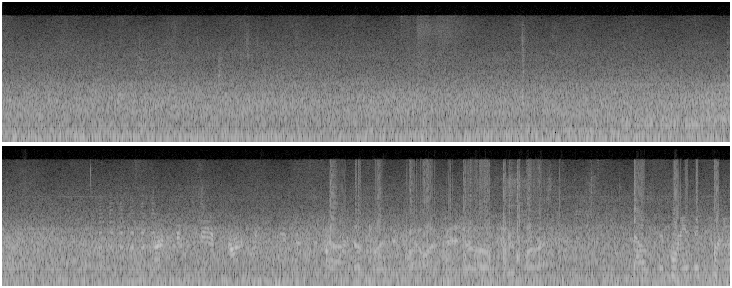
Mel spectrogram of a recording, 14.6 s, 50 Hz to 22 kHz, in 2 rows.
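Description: A Boeing 737 MAX 8 jet takes off from runway 24 left at LAX, heard as a steady, loud, broadband engine roar that holds throughout, with some brief higher-pitched crackle near the end.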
